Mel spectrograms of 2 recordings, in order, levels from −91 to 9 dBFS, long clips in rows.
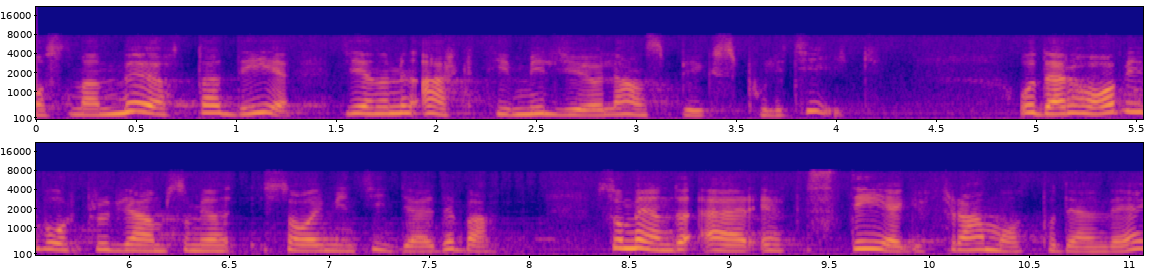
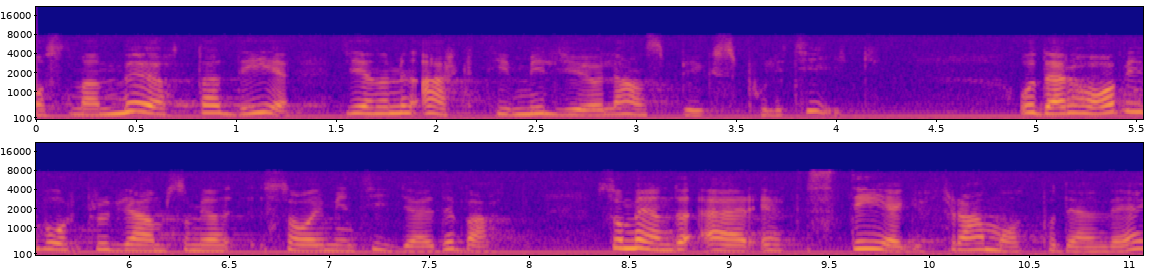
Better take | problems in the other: second | noise reduction (neural separator model SepFormer DNS4)

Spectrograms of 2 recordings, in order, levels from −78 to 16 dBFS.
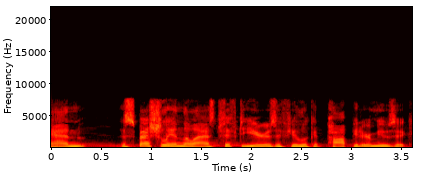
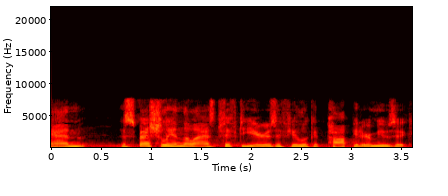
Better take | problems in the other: first | room echo; dies away in 1.2 s

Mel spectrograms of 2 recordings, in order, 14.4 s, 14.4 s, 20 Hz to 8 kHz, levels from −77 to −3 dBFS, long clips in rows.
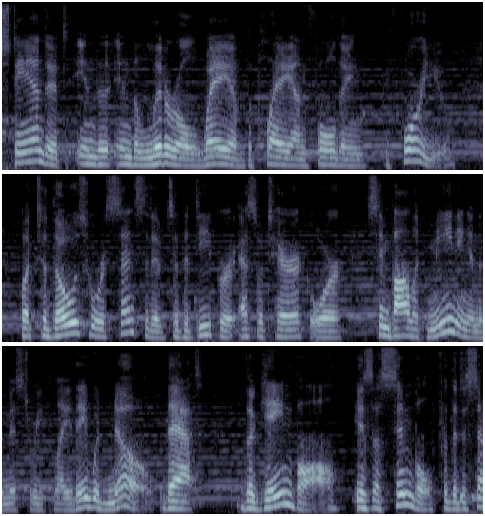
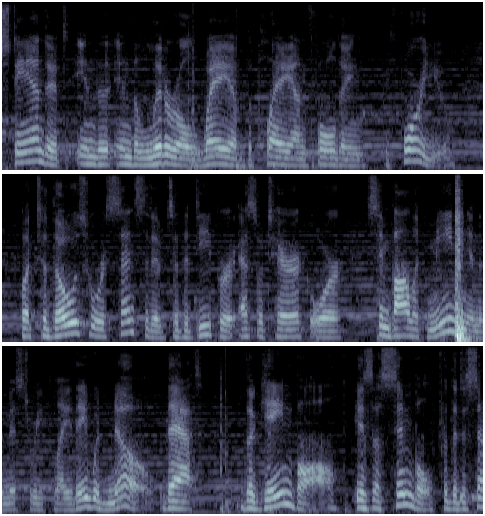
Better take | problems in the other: first | background sound (Chirp, tweet / Slam / Car); 5 dB below the speech

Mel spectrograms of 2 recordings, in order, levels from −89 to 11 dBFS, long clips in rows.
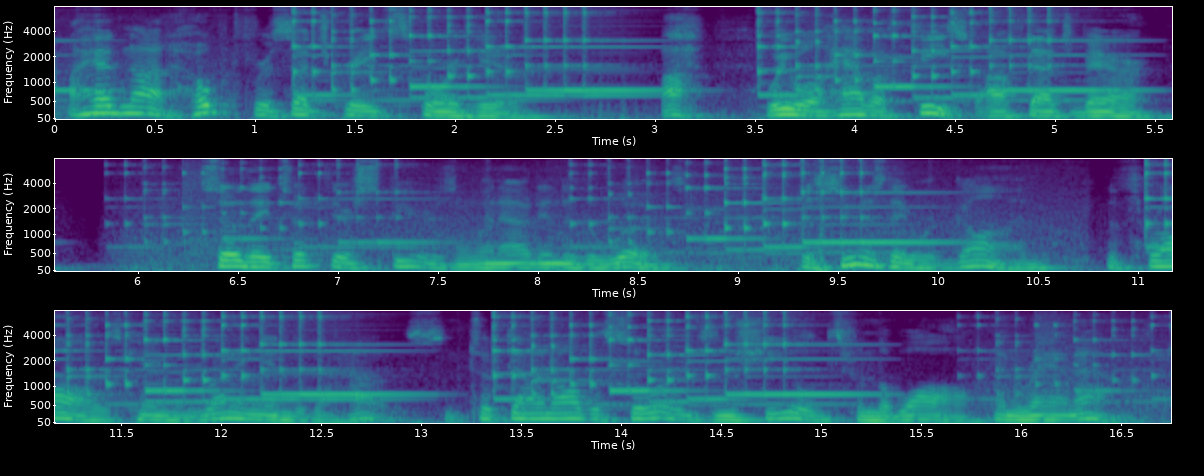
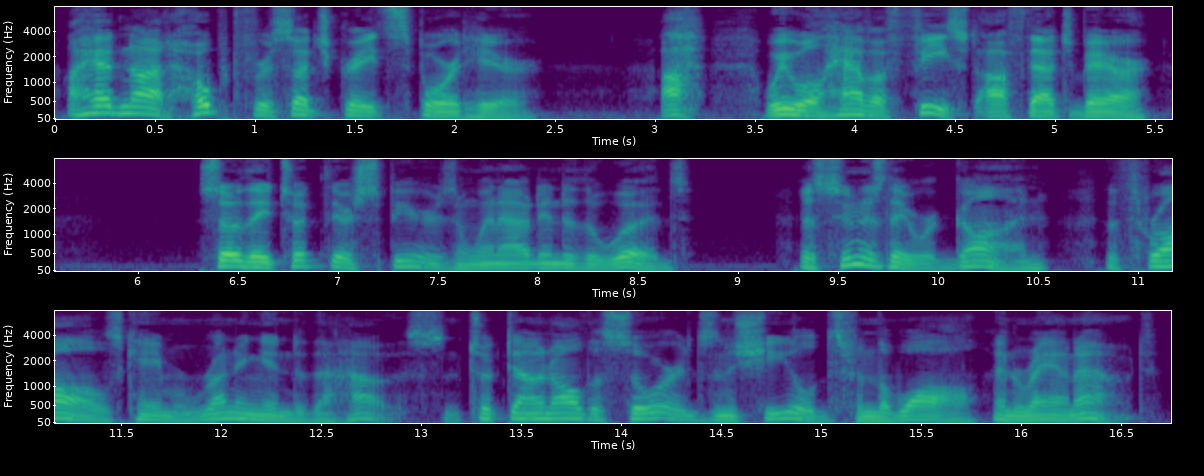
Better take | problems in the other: second | background sound (Ringtone); 8 dB below the speech // room echo; dies away in 0.5 s

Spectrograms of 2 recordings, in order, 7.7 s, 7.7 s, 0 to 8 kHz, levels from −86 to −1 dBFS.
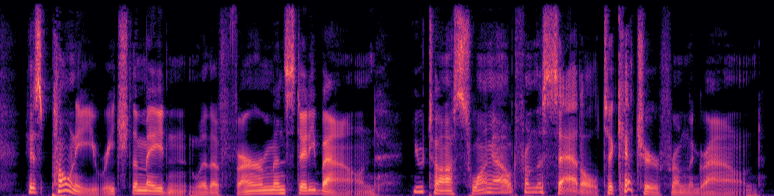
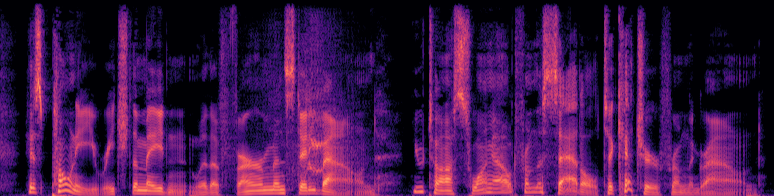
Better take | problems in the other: first | background sound (Zipper (clothing)); 12 dB below the speech

